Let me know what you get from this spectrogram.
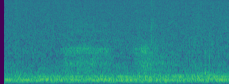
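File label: "mian4 fen3", Mandarin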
